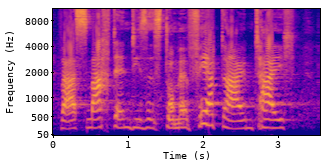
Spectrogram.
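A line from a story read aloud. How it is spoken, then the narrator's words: Bellowing across water. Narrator (German): Sören über das Wasser brüllen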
